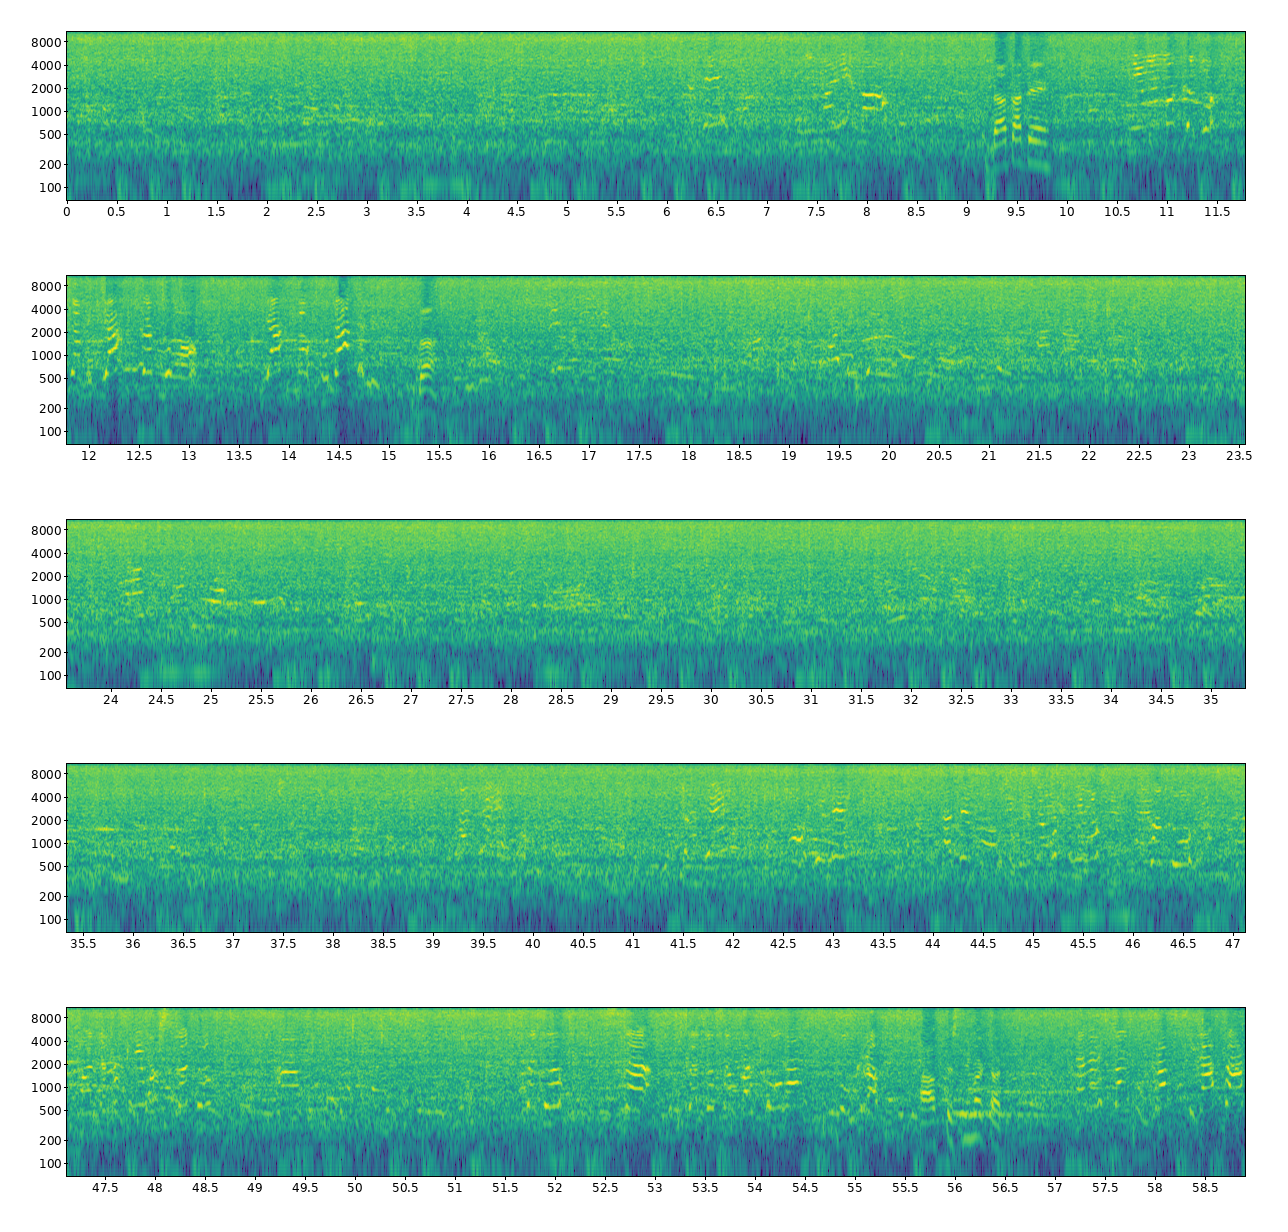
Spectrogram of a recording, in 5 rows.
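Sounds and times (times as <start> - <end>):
crowd voices: 0.0 - 58.9
water rushing and splashing: 0.0 - 58.9.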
